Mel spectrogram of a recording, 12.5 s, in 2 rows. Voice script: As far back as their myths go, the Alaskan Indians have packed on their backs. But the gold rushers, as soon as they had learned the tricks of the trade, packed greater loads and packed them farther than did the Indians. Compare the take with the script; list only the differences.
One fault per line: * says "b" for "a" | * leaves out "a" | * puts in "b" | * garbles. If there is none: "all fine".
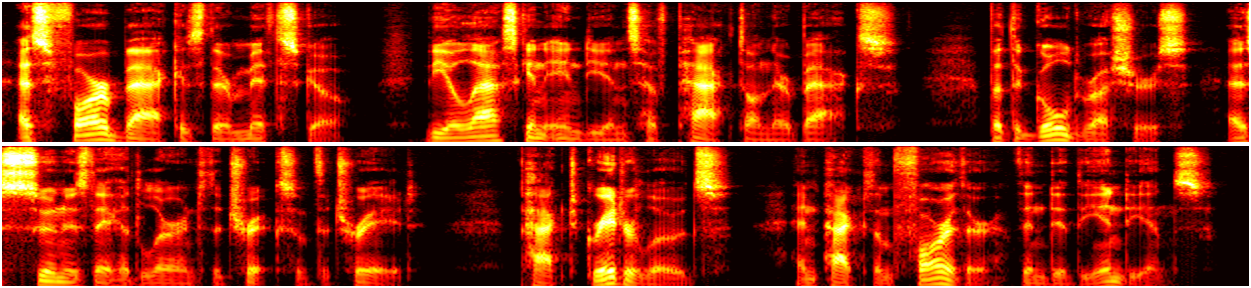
all fine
